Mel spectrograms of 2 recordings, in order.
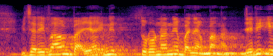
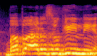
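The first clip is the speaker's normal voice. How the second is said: bossy demand; 7 semitones higher than usual. Retold or imitated. Subordinate ordering boss.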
